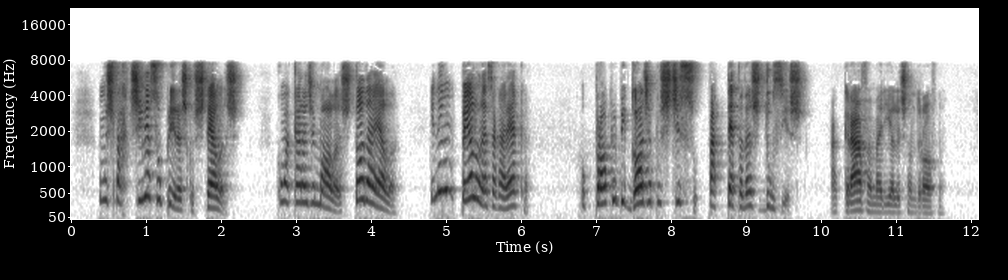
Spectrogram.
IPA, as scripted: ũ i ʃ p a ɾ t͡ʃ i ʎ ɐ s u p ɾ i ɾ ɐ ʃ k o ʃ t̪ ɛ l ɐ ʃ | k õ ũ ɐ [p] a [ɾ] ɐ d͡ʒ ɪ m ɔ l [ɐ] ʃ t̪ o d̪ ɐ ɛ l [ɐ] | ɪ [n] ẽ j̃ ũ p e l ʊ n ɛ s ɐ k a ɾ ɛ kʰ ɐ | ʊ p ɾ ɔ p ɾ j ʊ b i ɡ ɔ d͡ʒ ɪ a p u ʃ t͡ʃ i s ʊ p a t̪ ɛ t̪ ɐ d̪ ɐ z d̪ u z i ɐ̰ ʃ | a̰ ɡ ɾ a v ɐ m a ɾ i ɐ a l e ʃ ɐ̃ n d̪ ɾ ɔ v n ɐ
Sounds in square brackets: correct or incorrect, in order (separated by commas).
incorrect, correct, correct, correct, correct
